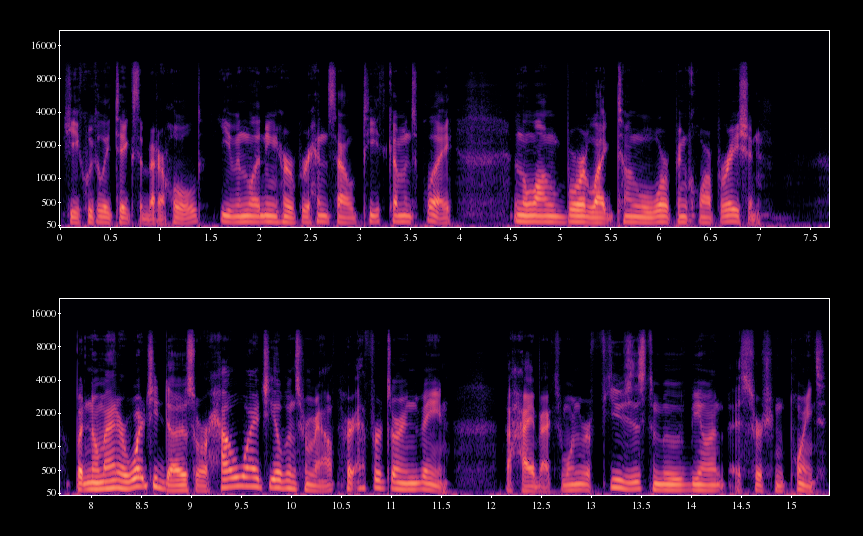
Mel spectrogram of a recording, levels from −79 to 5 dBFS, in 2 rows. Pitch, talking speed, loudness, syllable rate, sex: 110 Hz, 205 wpm, -20 LUFS, 5.8 syllables/s, male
